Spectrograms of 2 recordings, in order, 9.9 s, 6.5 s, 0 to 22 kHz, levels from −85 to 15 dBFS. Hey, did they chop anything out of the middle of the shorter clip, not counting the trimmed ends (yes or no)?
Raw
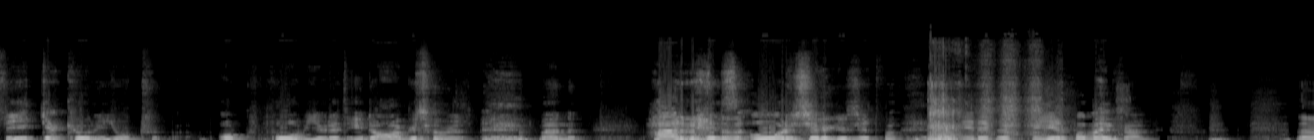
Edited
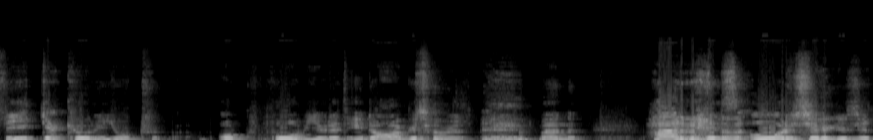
no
